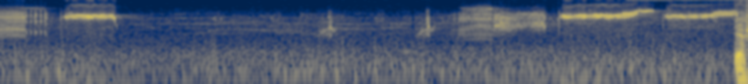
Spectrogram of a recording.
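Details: A common starling, a migrant that has settled in and completed its nest, displays and sings on a sunny spring day: rapid mix of high wheezy hissing bursts, brief clicks and a rising whistle, with short pauses between phrases.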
